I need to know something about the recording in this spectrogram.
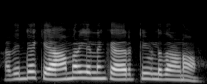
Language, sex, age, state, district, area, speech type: Malayalam, female, 60+, Kerala, Wayanad, rural, spontaneous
